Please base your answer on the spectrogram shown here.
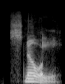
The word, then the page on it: snowy: American English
